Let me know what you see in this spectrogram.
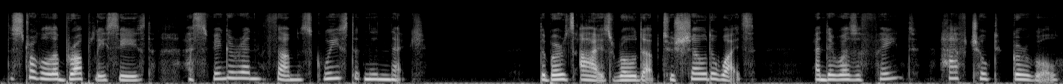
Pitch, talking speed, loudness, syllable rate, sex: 230 Hz, 160 wpm, -18 LUFS, 4.8 syllables/s, female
